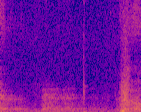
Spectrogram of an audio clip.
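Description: Near silence: room tone, with a faint short breath near the end.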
